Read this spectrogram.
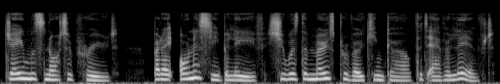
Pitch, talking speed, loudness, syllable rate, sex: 220 Hz, 215 wpm, -17 LUFS, 6.3 syllables/s, female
